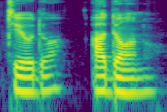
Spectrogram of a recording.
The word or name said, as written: Theodor Adorno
